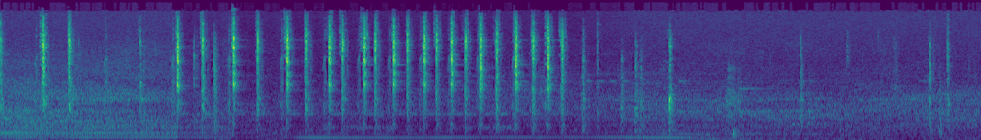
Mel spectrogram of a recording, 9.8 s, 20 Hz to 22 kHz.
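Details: 2009 Honda Accord 2.4, customer complaint no start: rapid sharp clicks about five a second with no cranking as the key is turned with headlights on; starter trying to engage, solenoid chattering but starter not cranking.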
